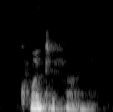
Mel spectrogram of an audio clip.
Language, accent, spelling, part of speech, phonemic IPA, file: English, Southern England, quantify, verb, /ˈkwɒn.tɪˌfaɪ/, LL-Q1860 (eng)-quantify.wav
- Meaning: 1. To assign a quantity to 2. To determine the value of (a variable or expression)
